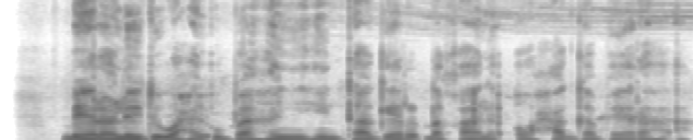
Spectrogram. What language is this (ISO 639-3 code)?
som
